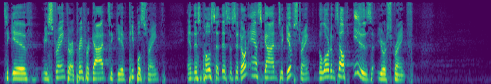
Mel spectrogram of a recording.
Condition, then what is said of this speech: No condition.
